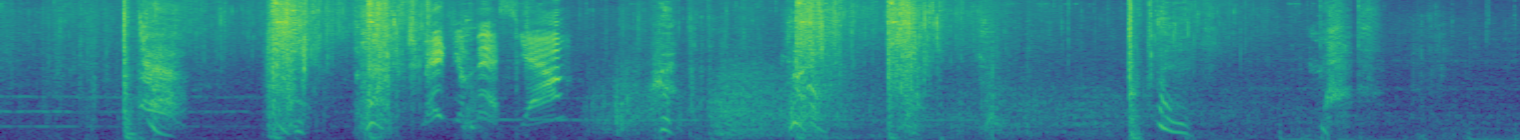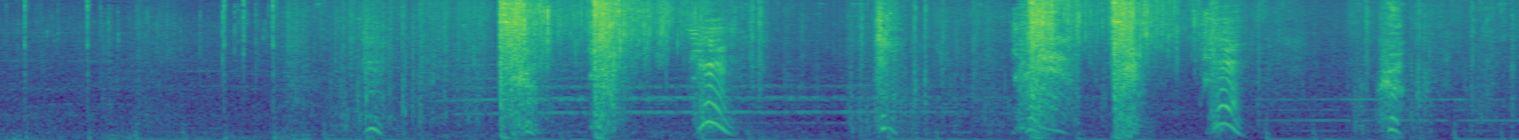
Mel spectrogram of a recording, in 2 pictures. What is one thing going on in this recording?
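Heavy blows land with thuds and sharp cracks.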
